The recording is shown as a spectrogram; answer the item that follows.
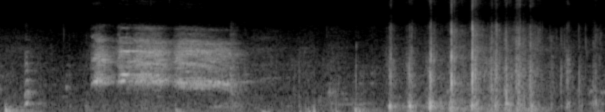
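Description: A rooster crowing once, a held call of about a second and a half starting a second in, followed near the end by a rapid run of short, sharp clucks.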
